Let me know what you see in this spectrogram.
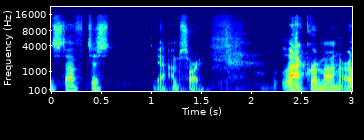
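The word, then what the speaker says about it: Lachryma: Lacroma or Lacrimma. Lacma. Lacroma. So, both Peacefield. Lacroma.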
